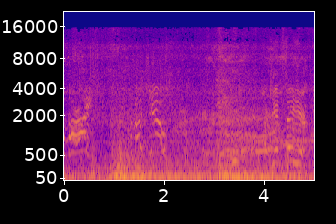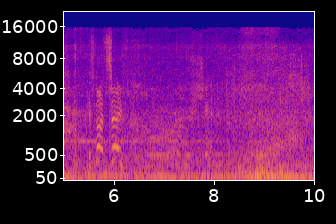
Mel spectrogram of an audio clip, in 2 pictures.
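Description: A young woman shouts with alarm.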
